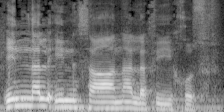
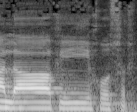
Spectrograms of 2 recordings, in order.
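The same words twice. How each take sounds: First: لفی said short, the لا not drawn out; slow, careful recitation with a short لفی; correct recitation. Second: لا فی drawn out long, la stretched; wrong prolonged la. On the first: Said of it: "غلط طریقے سے پروناؤنس کرے". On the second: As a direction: slowly stretch the لا in لا فی خسر. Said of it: "لا کھینچ دے". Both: Shown as a demonstration.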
